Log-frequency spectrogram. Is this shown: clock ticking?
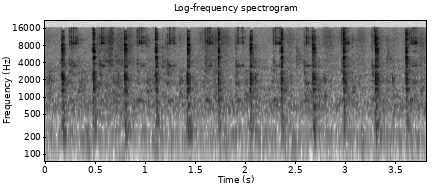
yes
